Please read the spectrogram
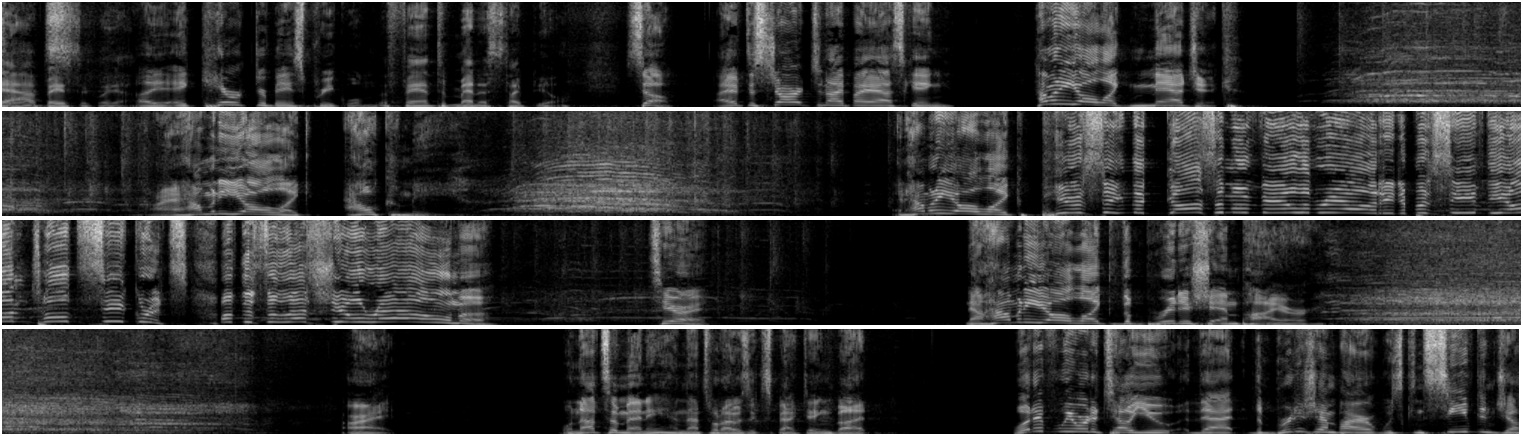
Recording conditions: live audience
